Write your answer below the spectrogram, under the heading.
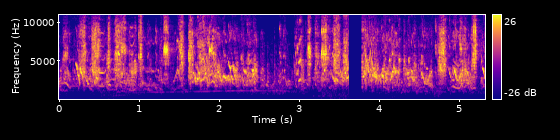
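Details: Australian budgies chirping in the breeding season, steady high twittering and warbling from several birds, with one brief full silence near the middle.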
